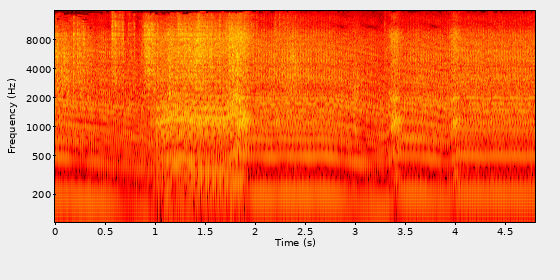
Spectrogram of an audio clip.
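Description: Car engine in BeamNG revving under throttle, a steady droning motor with rising and falling pitch sweeps as the revs climb and dip, clear and continuous with no talking.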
